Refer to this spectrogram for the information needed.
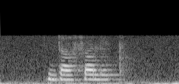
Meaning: deserter
- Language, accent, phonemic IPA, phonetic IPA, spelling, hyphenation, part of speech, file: Armenian, Eastern Armenian, /dɑsɑˈlikʰ/, [dɑsɑlíkʰ], դասալիք, դա‧սա‧լիք, noun, Hy-դասալիք.ogg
